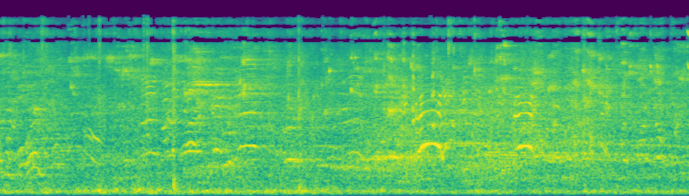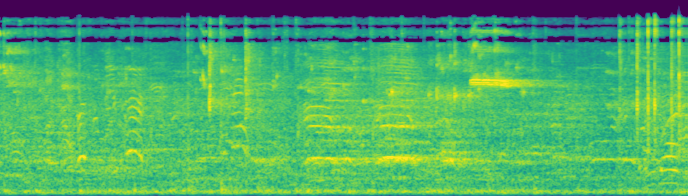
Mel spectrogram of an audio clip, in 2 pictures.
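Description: Basketball game on a hardwood gym floor: a ball bouncing as it is dribbled, and many short sneaker squeaks as players cut and stop. Background voices echo in the large gym.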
